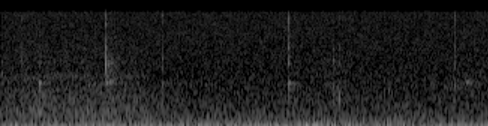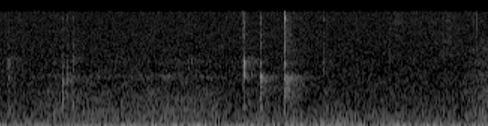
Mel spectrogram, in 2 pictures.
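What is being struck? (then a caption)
Small glass perfume bottle. Long painted fingernails tap a small clear glass perfume bottle with a green label and a metal spray nozzle, apparently filled with liquid and held in both hands, its cap seen only at the start. Sharp, bright tick-like clicks come irregularly over a steady low rumble, each dying away almost instantly.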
